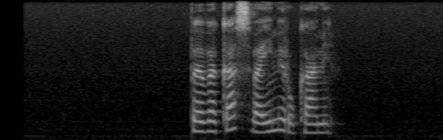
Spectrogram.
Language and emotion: Russian, neutral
